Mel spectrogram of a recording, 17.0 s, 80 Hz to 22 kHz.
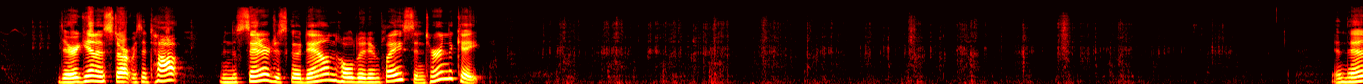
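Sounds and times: icing comb scraping buttercream: 0:06.2 - 0:15.9.

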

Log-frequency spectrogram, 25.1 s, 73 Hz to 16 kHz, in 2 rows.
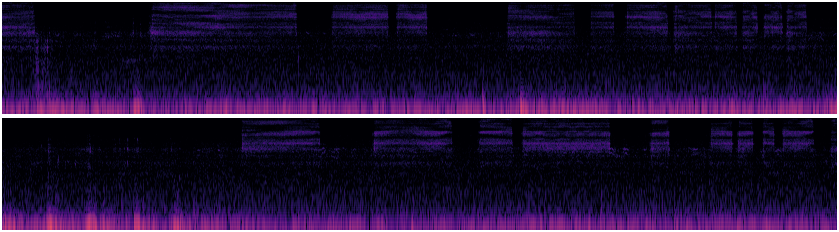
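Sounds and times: spray paint can hissing: 0:00.0 - 0:00.5, 0:02.2 - 0:04.4, 0:05.0 - 0:06.4, 0:07.6 - 0:12.1, 0:16.1 - 0:17.3, 0:18.1 - 0:21.7, 0:22.3 - 0:22.6, 0:23.2 - 0:25.0.

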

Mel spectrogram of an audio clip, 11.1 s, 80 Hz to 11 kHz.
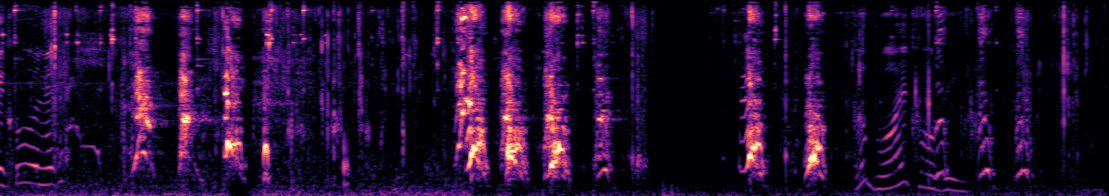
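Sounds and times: dog barking: 0:01.4 - 0:02.5, 0:04.6 - 0:06.3, 0:07.4 - 0:08.4.

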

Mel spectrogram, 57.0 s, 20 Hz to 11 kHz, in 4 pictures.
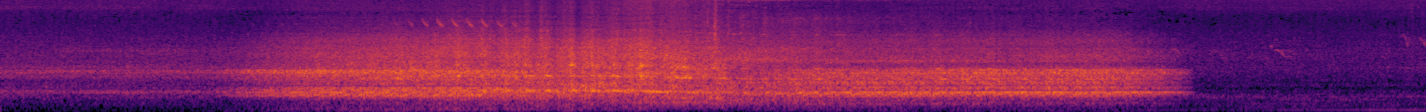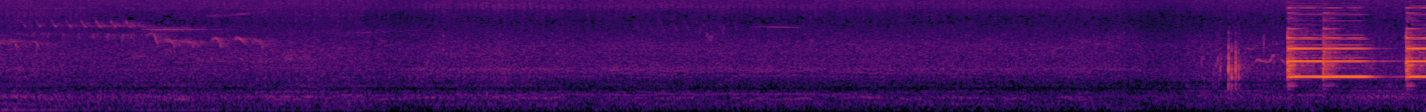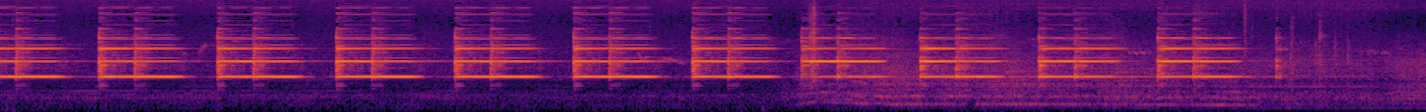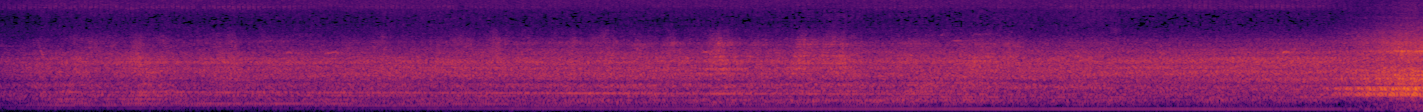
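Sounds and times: passenger train rumble: 0:00.0 - 0:12.0, 0:27.4 - 0:50.7, 0:51.3 - 0:57.0
level-crossing warning bell: 0:27.1 - 0:41.8.

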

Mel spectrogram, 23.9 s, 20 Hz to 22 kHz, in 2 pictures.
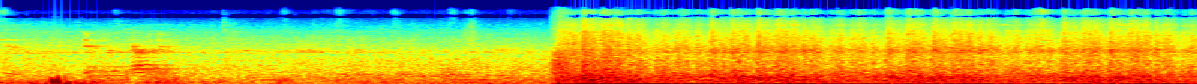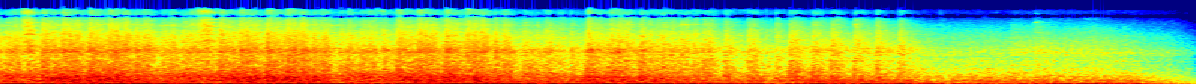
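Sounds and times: elevated train rumbling: 0:00.0 - 0:23.9
train wheels clacking on rail joints: 0:05.5 - 0:21.4.

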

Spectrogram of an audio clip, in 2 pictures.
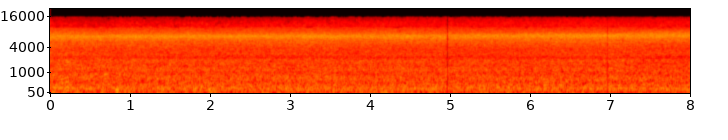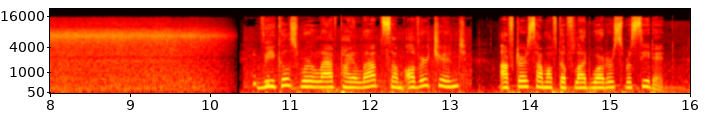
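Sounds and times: floodwater rushing: 0:00.0 - 0:10.3.

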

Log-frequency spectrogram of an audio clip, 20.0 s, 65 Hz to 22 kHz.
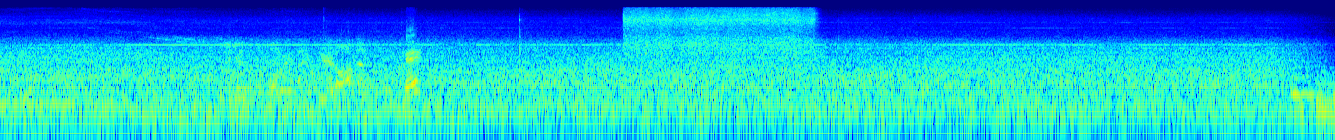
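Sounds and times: hiss of air: 0:09.3 - 0:12.4.

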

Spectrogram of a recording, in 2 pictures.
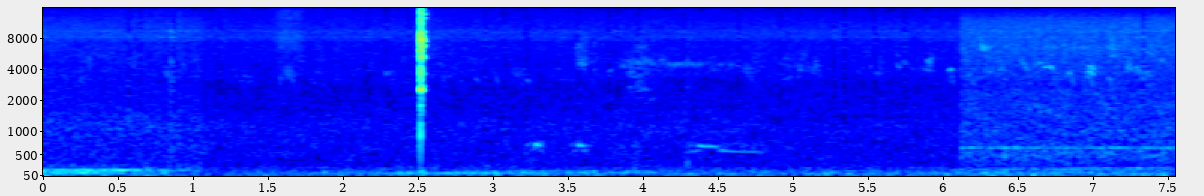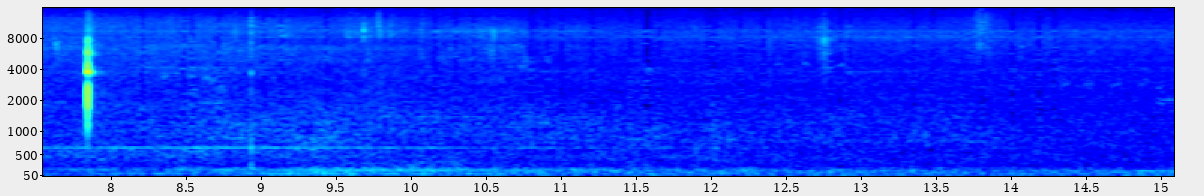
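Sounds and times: faint low wind rumble: 0:00.0 - 0:15.0
faint bird chirps: 0:00.7 - 0:08.8
golf club striking ball: 0:06.2 - 0:10.4.

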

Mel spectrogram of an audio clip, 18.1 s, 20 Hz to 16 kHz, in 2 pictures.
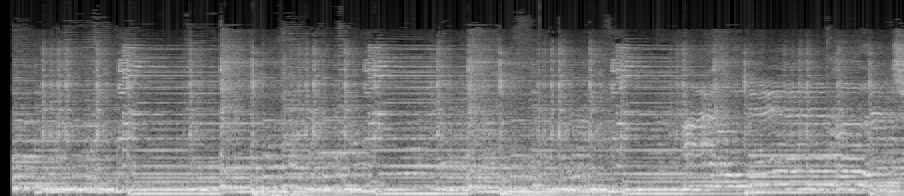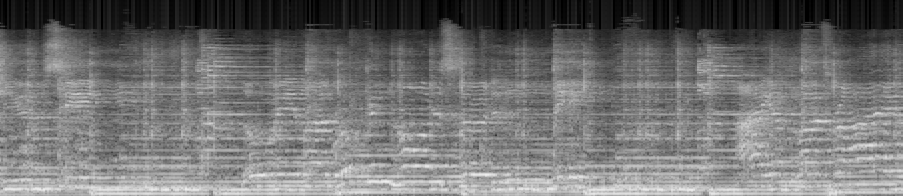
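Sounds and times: bass line: 0:00.1 - 0:18.0
guitar strummed and picked: 0:00.1 - 0:18.0
man singing into microphone: 0:06.8 - 0:15.4, 0:16.3 - 0:18.0.

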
